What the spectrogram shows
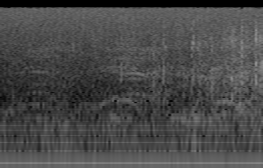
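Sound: audience applauding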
